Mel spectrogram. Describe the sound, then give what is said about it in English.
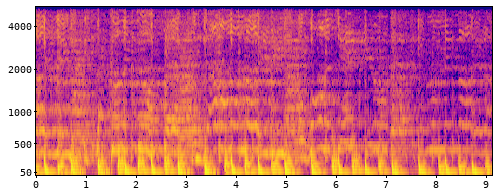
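A pop song plays forwards at full volume with a steady, driving beat of strong pulses, dense layered instrumentation above it and no talking. “Played forwards, the song sounds like this.”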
